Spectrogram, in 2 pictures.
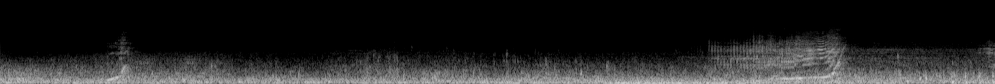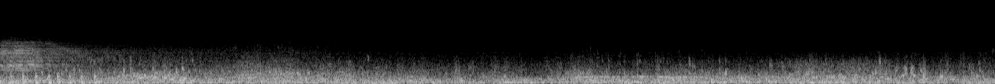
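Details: Humpback whale song under constant low ocean rumble: a short rising squeal, then rough broadband grunts around seven to ten seconds, and a faint drawn-out moan near the end.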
